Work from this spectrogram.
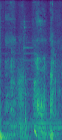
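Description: A bulldog growls and whimpers close by in a short, continuous run of low rumbling and whiny vocal sounds, with no one talking.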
